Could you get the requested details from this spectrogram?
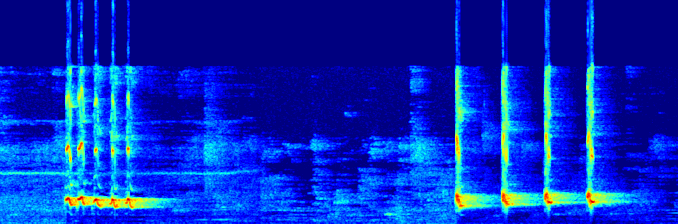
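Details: Yellow-vented bulbul call used as a lure to make other bulbuls answer: two quick bursts of four bright, bubbly chirps, each about a second long, with a faint low hum behind.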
